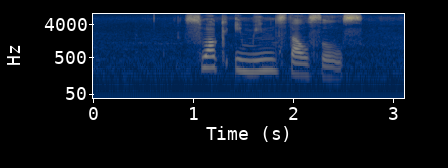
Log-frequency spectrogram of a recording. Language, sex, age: Afrikaans, female, 21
